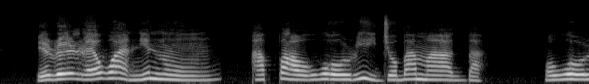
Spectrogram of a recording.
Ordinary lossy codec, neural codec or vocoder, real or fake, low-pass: none; codec, 16 kHz in and 24 kHz out, 0.6 kbps, FocalCodec, streaming, 4096 codes; fake; 10.8 kHz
